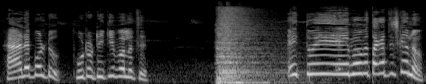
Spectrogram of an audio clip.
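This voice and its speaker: Cartoon: actress as an agreeable sidekick boy, high and quick. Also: lively intonation, over music. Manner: gossipy, agreeable. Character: chatty village boy, the loyal sidekick.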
